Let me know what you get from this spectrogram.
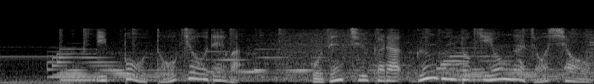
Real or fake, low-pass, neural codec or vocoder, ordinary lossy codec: real; 5.4 kHz; none; none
